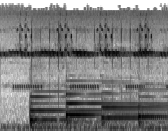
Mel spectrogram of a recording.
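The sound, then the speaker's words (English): A mass of crickets chirps in a dense, steady high trill, with regular pulses of chirping about every half-second, alone and fairly faint. “One obvious possibility is that the device could have been a mass of crickets. But the sound of mere insects can't reduce the CIA's finest to physical wrecks, can it?”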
